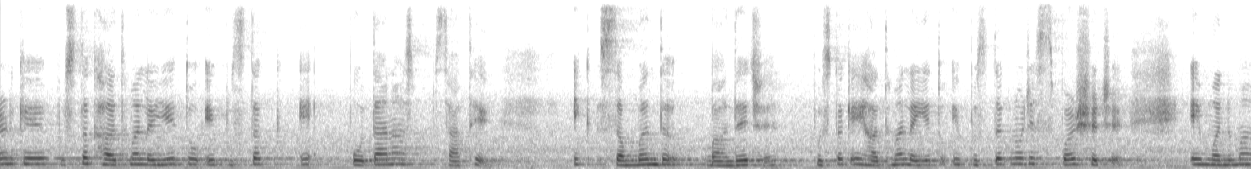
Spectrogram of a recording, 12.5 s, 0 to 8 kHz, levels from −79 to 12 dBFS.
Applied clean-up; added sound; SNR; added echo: none; none; none; none.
